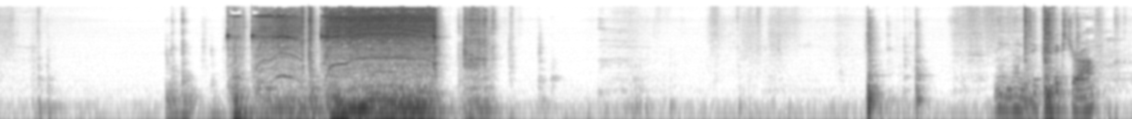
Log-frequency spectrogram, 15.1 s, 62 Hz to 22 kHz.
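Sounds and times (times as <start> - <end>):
power drill backing out screw: 3.0 - 6.6.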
